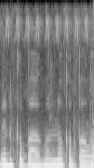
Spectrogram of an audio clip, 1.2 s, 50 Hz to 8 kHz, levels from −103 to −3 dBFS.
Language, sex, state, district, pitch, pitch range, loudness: Telugu, female, Andhra Pradesh, Chittoor, 240 Hz, 235-245 Hz, -14 LUFS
